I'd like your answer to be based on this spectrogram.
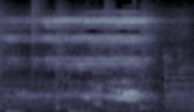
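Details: Sleep recording made with a phone app, used to compare snoring and sleep apnea before versus after an oral appliance: a single rough, fluttering snore swells and fades, with steady background music throughout. Snoring.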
